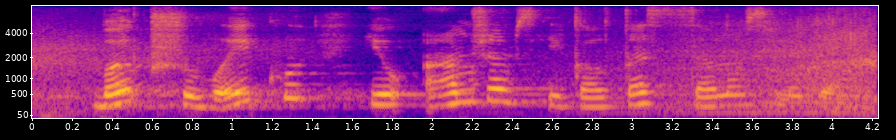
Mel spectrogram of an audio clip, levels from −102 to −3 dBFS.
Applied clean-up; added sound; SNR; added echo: none; Car passing by / Traffic noise, roadway noise / Engine; 16 dB; reverberation time 1.1 s.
